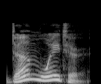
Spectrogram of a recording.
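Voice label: "dumbwaiter", British English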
